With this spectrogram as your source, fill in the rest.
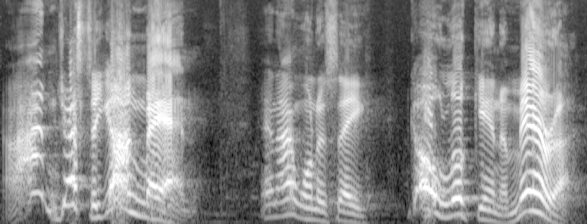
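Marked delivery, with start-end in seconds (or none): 0.2-2.0 aging preacher voice, cracking and breaking up. Mocking aging ministers in the pulpit, imitating a cracking voice. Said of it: "their voice is cracking and they're saying".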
